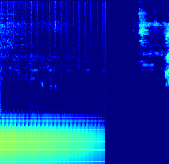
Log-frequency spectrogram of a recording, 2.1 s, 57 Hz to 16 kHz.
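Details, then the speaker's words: LD Systems Curve 5 active indoor speaker at full volume, after cleaning wet, rusted volume potentiometers: steady low hum with the audio input open, the normal residual hum now that the loud hum is gone, then cuts off. "ah nawala na yyung hamming so meron man normal hamming na lang kapag open yung audio no"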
